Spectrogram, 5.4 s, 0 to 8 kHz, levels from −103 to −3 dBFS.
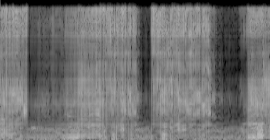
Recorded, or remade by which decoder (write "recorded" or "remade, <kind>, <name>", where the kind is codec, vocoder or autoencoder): remade, vocoder, BigVGAN v2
